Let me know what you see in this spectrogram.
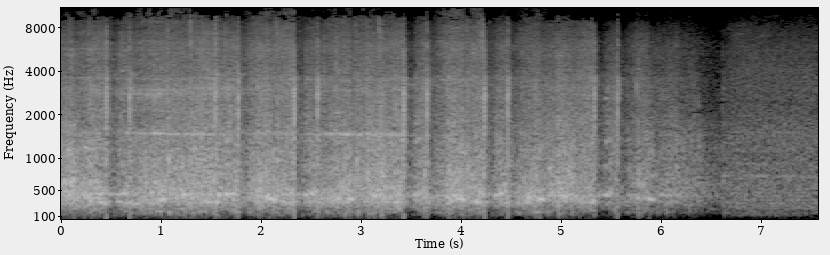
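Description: Hakone Tozan Railway electric train of coupled Moha 1 and Moha 2 cars passing close by, its wheels running with a steady rumble and many sharp clacks on the track. The sound dies away about six seconds in as the last car goes by, leaving a faint hiss.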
